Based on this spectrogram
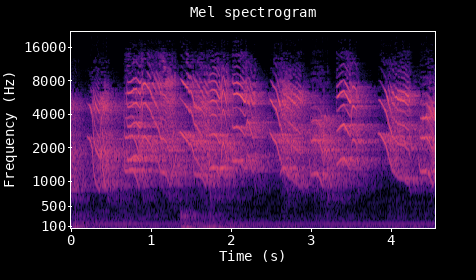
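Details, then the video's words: Jungle babbler chicks, known locally in Uttarakhand as the seven sisters, about to fledge from the nest; harsh, squeaky downward-sweeping calls with rich harmonics, repeated in overlapping bursts about every second, with a low steady hum underneath. "जंगल बेबलर के बच्‍चे आज उड़ान भर लेगें"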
